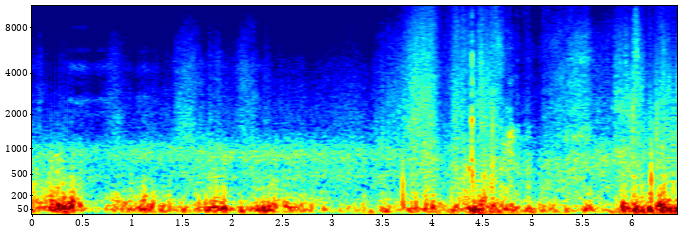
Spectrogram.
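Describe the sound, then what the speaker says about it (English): Gusty wind buffets a microphone outdoors on a golf course, a low rumbling roar that swells and fades throughout, louder in the final seconds. "that wind's in my face now"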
